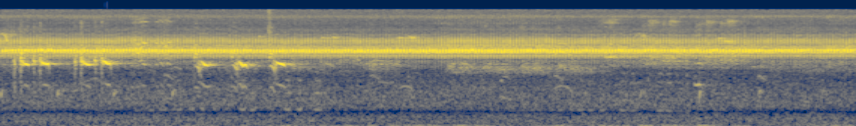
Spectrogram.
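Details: Steady, strident reeling of a Savi's warbler at Tancat de l'Illa, l'Albufera, a flat high buzz held throughout, with scattered short chirps from other birds, mostly in the first two seconds.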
